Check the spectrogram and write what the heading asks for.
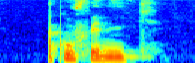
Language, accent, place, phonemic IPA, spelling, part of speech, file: French, France, Lyon, /a.ku.fe.nik/, acouphénique, adjective, LL-Q150 (fra)-acouphénique.wav
- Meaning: tinnitus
